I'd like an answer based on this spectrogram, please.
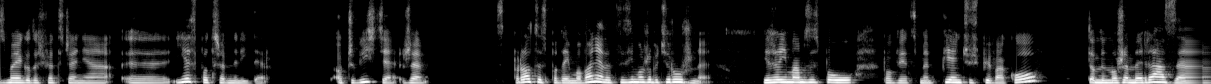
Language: Polish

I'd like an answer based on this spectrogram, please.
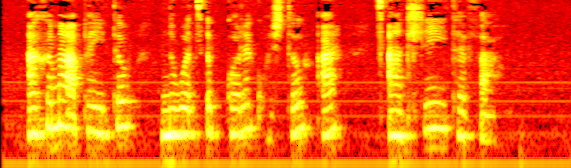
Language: Adyghe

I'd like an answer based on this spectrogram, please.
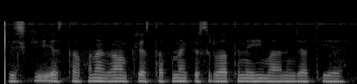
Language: Hindi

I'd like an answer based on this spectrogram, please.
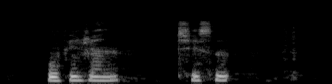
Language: Chinese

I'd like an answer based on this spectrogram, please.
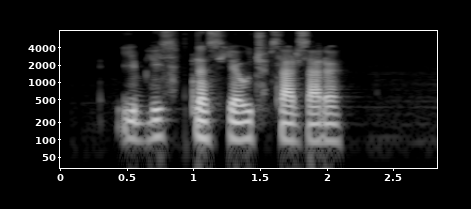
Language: Uzbek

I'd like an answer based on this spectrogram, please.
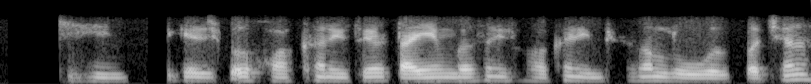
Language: Kashmiri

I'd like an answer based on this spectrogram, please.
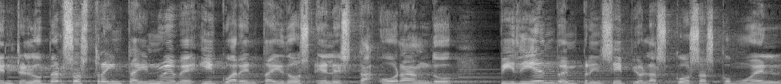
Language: Spanish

